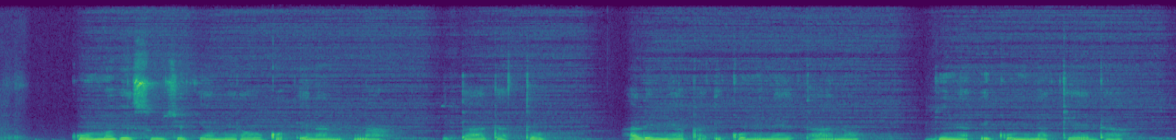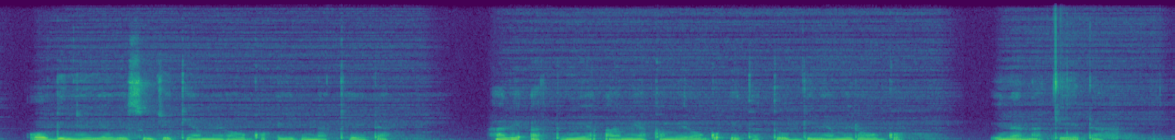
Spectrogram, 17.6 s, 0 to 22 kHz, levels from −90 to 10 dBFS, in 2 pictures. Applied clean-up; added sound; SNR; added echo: none; none; none; none.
